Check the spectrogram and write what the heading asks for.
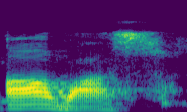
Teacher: यहाँ पर अलिफ की मद को वाज़ेह करेंगे और कहेंगे आवाज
